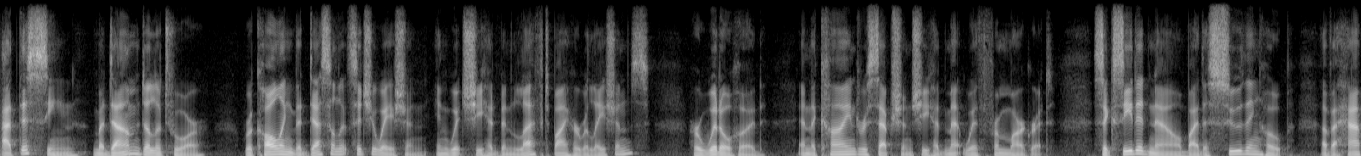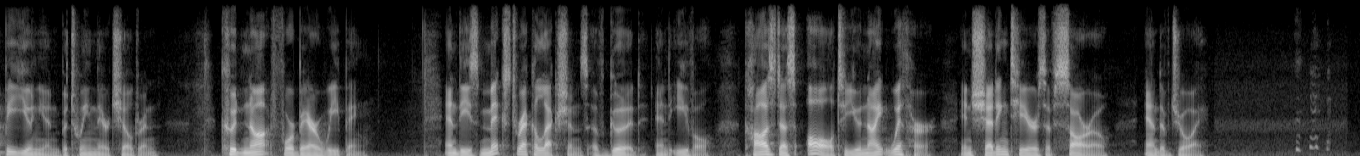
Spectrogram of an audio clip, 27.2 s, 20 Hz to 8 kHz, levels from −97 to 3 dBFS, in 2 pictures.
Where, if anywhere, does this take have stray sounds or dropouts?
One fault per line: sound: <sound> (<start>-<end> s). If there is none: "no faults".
sound: laugh (26.5-26.9 s)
